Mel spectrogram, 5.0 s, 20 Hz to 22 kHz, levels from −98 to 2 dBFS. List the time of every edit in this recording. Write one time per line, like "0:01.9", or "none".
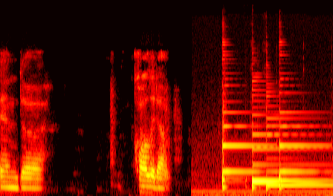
0:03.0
